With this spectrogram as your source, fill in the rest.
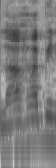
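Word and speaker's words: لَهَب: হা বা দুই জের বিন লাহাবিন আছে এখানে থামলে হবে লাহাবে বা টা কলক হবে তাহলে হবে সায়াফলানা রং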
